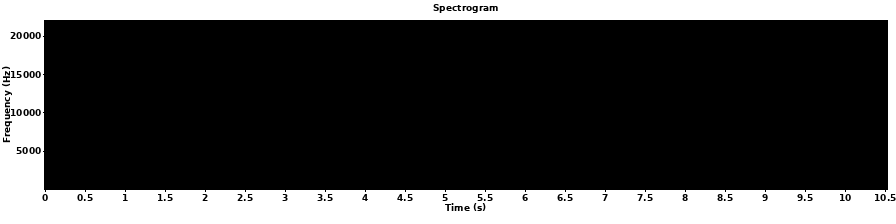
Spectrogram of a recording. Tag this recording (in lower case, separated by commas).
silence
